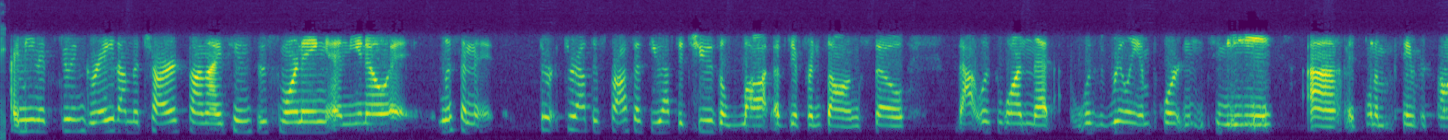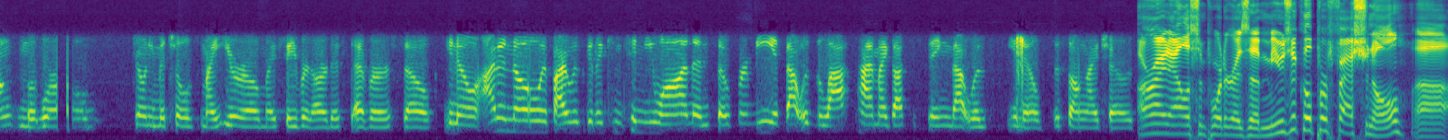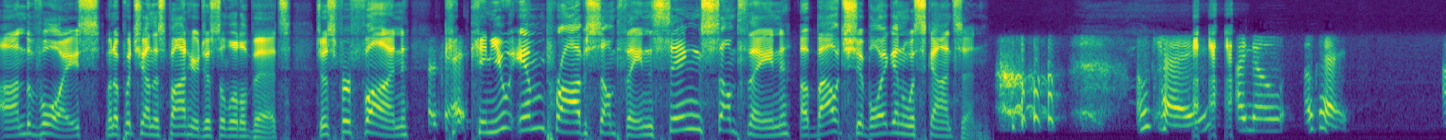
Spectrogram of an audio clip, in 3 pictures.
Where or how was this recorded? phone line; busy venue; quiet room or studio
phone line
